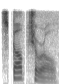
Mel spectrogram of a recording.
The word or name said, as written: sculptural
